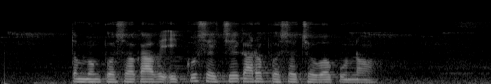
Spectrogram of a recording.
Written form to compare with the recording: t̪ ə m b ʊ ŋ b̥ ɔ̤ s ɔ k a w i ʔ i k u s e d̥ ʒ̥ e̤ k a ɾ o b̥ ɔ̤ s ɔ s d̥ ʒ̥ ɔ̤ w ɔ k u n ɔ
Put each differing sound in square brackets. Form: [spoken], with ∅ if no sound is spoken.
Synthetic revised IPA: t̪ ə m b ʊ ŋ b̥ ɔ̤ s ɔ k a w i ʔ i k u s e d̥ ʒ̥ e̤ k a ɾ o b̥ ɔ̤ s ɔ [∅] d̥ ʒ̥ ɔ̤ w ɔ k u n ɔ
